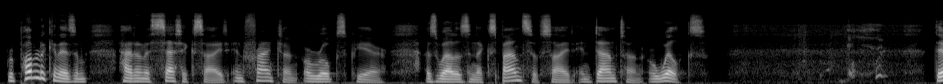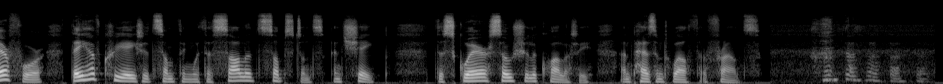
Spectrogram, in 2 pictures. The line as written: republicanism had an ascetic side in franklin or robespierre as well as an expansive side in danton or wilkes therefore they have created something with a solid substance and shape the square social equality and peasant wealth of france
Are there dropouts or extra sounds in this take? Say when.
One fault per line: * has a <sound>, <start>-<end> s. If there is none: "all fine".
* has a cough, 7.4-8.9 s
* has a laugh, 17.5-18.8 s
